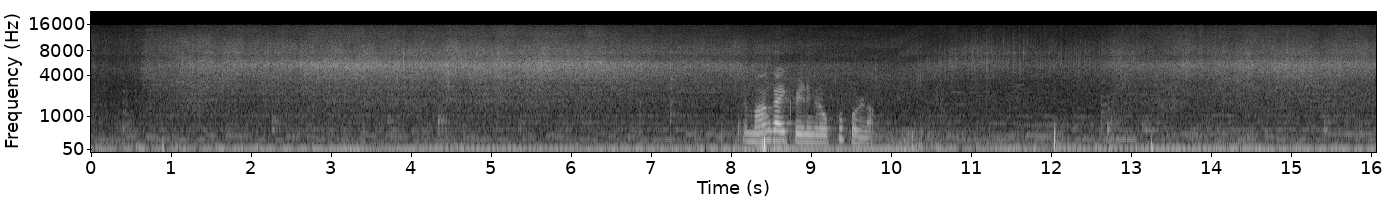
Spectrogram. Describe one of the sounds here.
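A spatula scrapes against a pan.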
